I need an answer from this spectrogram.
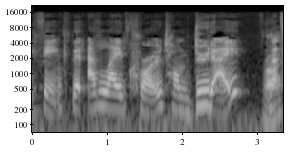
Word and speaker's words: Doedee: And that is, I actually think that Adelaide Crow, Tom Doedee, that's how you pronounce it, by the way, just in case you didn't know.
